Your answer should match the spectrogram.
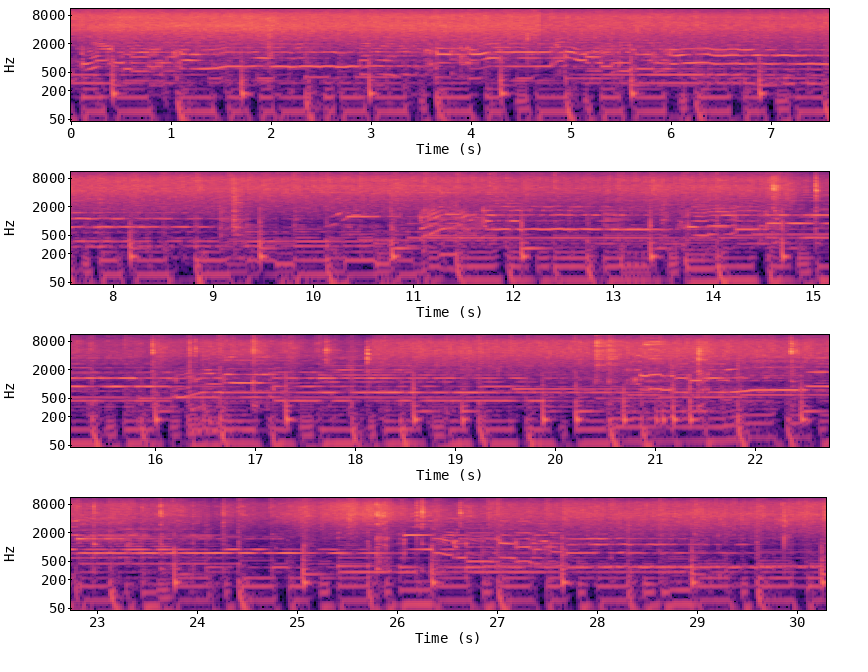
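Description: Minced pork sizzling in a hot wok while a metal spatula scrapes and stirs against the pan in frequent clicks, over background music with a stepwise melody.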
